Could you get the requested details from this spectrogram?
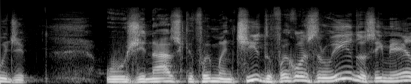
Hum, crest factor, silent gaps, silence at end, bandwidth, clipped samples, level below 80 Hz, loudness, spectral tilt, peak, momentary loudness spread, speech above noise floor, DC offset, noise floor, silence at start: none; 12 dB; none; 0 s; 14.5 kHz; under 0.1%; -50 dBFS; -14 LUFS; -6 dB/octave; -2 dBFS; 5 LU; 27 dB; under 0.1%; -40 dBFS; 0 s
